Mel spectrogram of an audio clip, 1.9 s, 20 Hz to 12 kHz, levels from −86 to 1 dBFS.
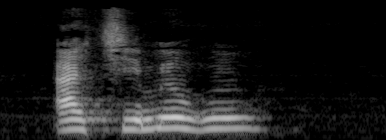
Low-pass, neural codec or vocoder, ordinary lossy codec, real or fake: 9.9 kHz; vocoder, 22.05 kHz, 80 mel bands, WaveNeXt; MP3, 48 kbps; fake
